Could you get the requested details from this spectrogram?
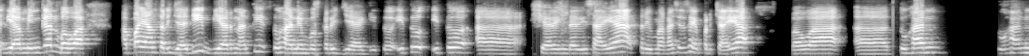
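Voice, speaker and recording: A woman's voice: a little high, bright, forceful tone. A woman giving a heartfelt personal testimony at an online church prayer service, speaking earnestly and directly to the congregation.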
